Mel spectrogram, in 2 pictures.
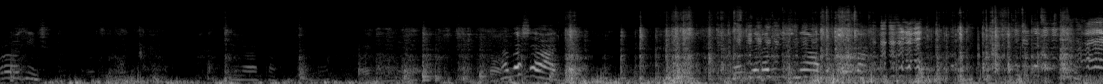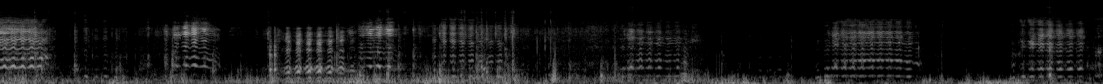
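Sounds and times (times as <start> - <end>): quavering bleats: 19.2 - 20.2, 21.2 - 22.0.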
